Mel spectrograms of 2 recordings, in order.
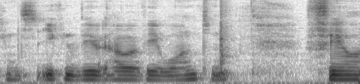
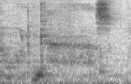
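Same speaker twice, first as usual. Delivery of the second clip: whisper; 6 semitones higher, 8 dB quieter, much slower than usual. Real, not acted. Whispered aside.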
